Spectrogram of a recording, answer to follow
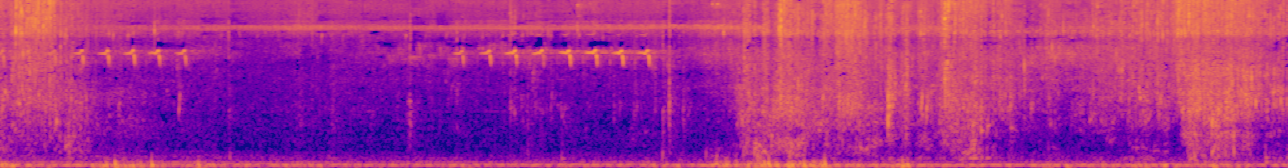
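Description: River water sloshing and splashing as a plastic bucket and net bag are dipped in at the bank and water is poured out, loudest in the second half and at the end, over a steady low rumble. A bird gives two quick runs of short high chirps, about a second in and again around five seconds.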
